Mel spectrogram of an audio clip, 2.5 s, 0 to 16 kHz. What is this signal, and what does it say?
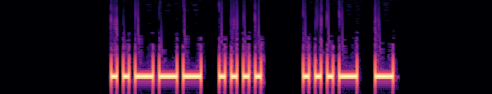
Morse code, heard as a keyed tone, about 37 wpm, 700 Hz. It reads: 2H VT
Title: Winter Field Day Exchanges 40wpm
